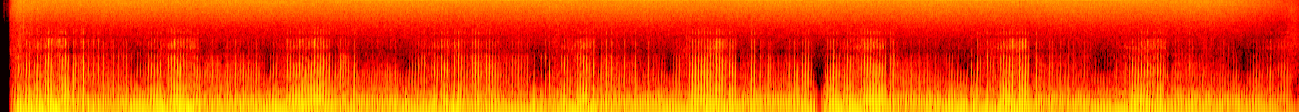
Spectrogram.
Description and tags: A variation on the other purring cat in my collection.
purring, cat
